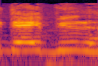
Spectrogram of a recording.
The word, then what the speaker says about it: debuted: She debuted her um new hair, baby. And she embracing she debuted her debut. That's a That's a silent T, man.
